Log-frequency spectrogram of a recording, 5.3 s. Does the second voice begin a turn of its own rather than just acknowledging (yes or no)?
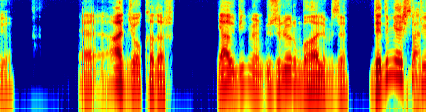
no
